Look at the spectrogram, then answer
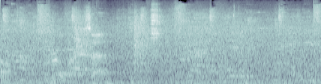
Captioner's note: glasses Clink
